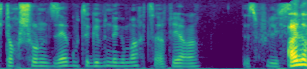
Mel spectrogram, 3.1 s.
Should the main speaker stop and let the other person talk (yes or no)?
yes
